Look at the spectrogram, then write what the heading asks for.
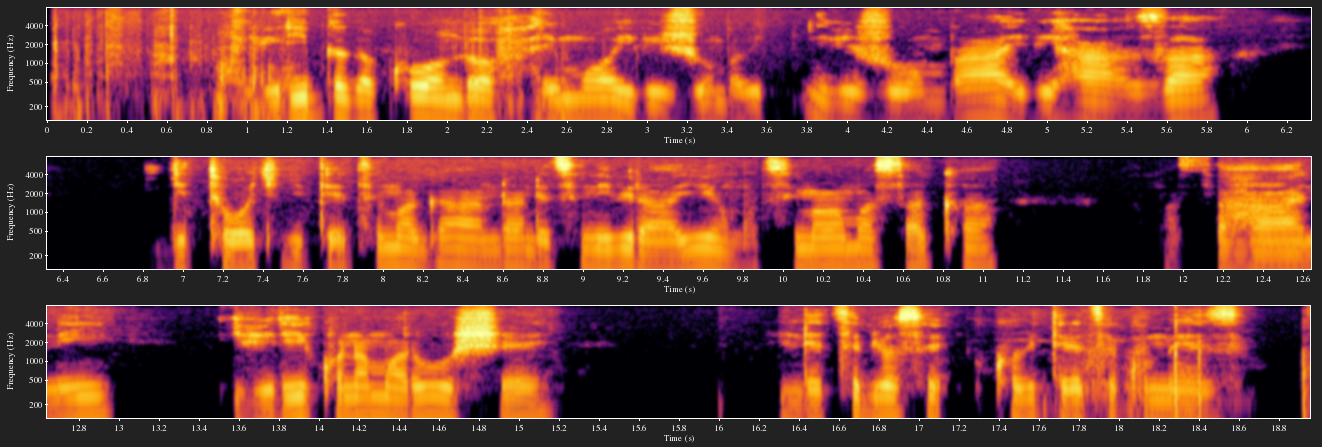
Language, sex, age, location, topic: Kinyarwanda, male, 18-24, Musanze, government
